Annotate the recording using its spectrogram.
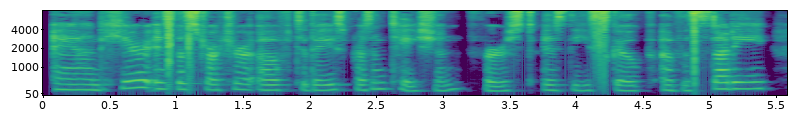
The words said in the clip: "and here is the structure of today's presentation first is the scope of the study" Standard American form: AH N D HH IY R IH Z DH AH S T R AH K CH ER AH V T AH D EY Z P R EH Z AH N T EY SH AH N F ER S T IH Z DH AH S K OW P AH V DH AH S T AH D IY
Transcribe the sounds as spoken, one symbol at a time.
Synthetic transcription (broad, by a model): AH N HH IY R IH Z DH AH S T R AH K CH ER AH V T AH D EY Z P R EH Z AH N T EY SH AH N F ER S T IH Z DH AH S K OW P AH V DH AH S T AH D IY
